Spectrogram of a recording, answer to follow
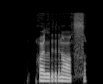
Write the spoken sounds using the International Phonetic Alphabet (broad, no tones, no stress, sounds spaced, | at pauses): qʷ ə l r ə̃ sˤ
